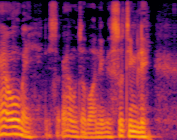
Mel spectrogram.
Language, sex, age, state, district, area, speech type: Nepali, male, 18-30, West Bengal, Darjeeling, rural, spontaneous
